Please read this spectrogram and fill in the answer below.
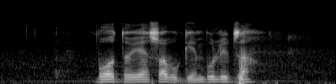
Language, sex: Tsonga, male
